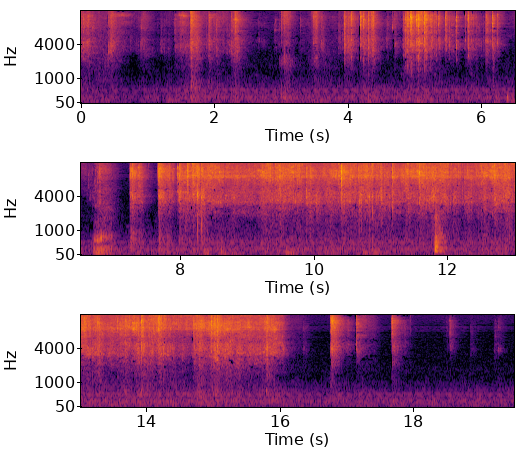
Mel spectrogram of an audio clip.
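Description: A small toy on a string scraping and rattling across a laminate floor as it is dragged and swung round, with a kitten's paws skittering and pouncing on it. The scraping is densest from about five seconds in to about sixteen seconds in, with two short, low, falling sounds near the middle.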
